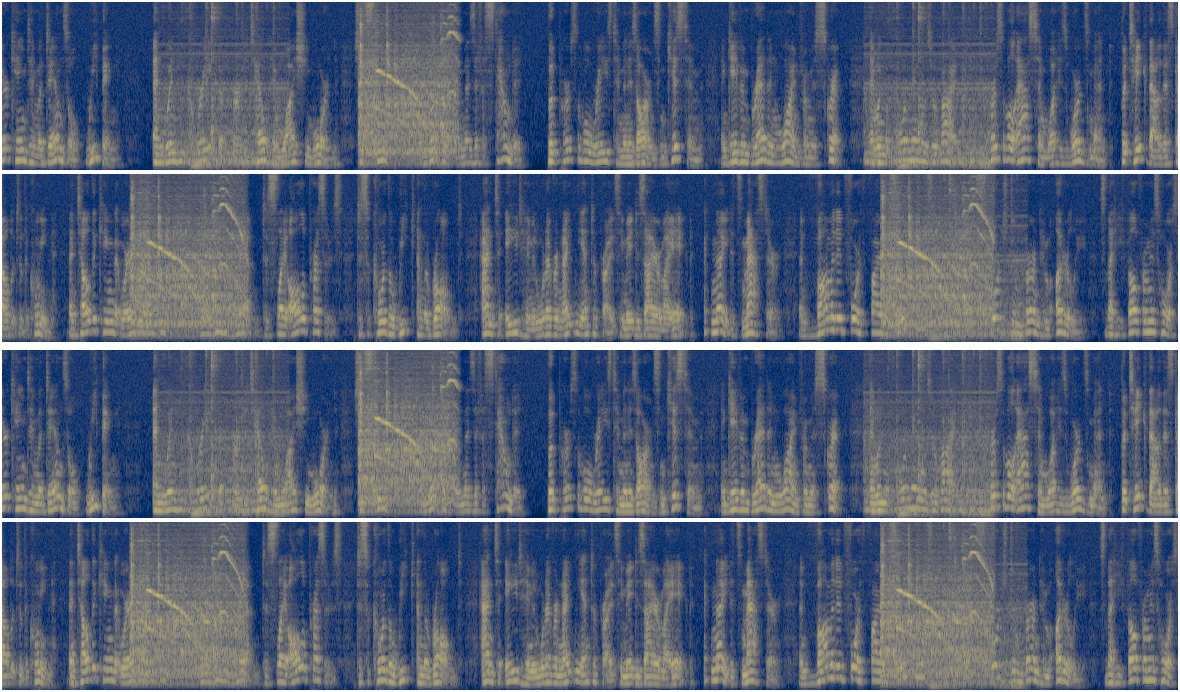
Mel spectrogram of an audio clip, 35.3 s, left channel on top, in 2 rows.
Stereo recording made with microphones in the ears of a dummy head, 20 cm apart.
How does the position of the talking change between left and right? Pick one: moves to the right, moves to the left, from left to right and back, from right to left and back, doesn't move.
doesn't move.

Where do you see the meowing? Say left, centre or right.
right.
